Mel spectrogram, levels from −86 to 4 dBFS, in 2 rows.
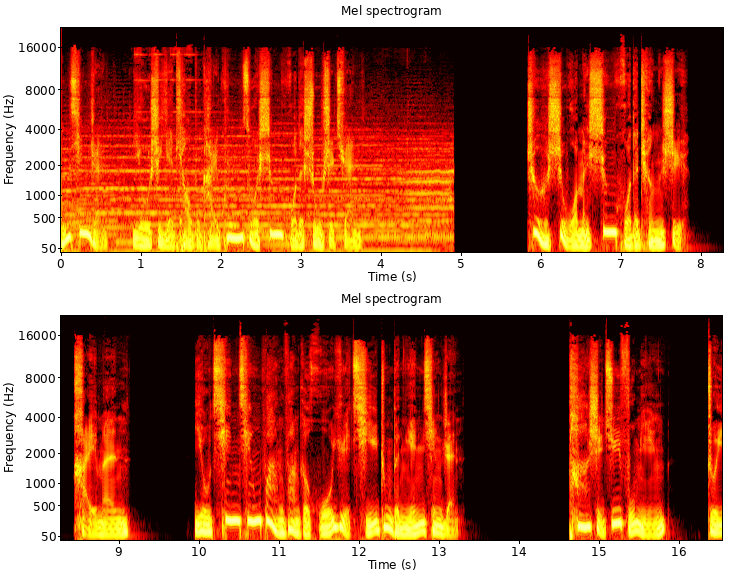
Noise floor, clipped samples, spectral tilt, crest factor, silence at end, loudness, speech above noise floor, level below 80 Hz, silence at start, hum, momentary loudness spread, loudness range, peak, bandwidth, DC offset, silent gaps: under -90 dBFS; under 0.1%; -4.5 dB/octave; 12 dB; 0 s; -11 LUFS; over 80 dB; -22 dBFS; 0 s; none; 13 LU; 5 LU; 0 dBFS; 17 kHz; under 0.1%; none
